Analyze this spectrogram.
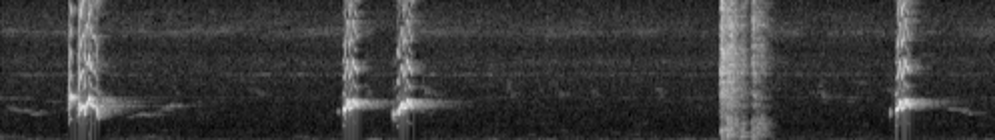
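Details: Sooty-headed bulbul lure calls for attracting bulbuls: bright single and paired chirps spaced a couple of seconds apart, interrupted midway by a harsh, noisy rasping burst, then one last chirp.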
